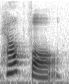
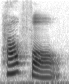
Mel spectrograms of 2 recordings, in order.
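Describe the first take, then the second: The two takes are said the same way.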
